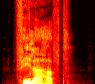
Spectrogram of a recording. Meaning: faulty
- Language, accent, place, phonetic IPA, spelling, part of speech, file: German, Germany, Berlin, [ˈfeːlɐhaft], fehlerhaft, adjective, De-fehlerhaft.ogg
